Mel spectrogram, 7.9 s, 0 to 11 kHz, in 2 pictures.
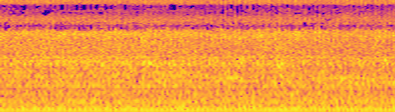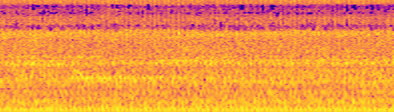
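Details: Hyster forklift's Mazda FE engine after a head job, valve lash set to the cold spec of .008" exhaust and .010" intake. Low, steady idle with an even rumble and no ticks or knocks over eight seconds. Normal idle.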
